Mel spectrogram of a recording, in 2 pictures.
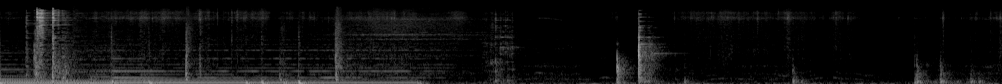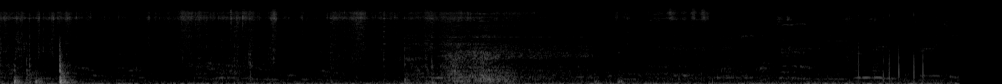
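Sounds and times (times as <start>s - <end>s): plate knocking and clinking on board: 4.8s - 5.2s, 6.2s - 6.8s.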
